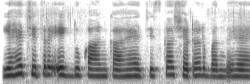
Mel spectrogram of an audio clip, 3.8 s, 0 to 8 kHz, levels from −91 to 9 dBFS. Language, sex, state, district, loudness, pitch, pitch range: Hindi, female, Delhi, New Delhi, -16 LUFS, 205 Hz, 195-225 Hz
